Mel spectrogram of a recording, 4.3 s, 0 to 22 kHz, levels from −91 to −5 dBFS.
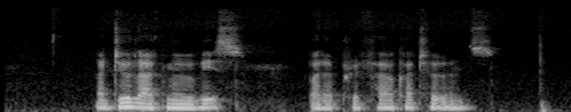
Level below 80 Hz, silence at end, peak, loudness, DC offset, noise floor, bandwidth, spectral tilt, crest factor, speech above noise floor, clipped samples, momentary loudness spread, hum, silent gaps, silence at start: -58 dBFS; 0.2 s; -14 dBFS; -32 LUFS; under 0.1%; -65 dBFS; 9.6 kHz; -7 dB/octave; 18 dB; 35 dB; under 0.1%; 13 LU; none; none; 0.7 s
